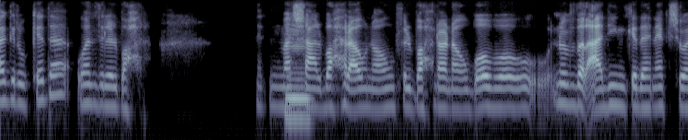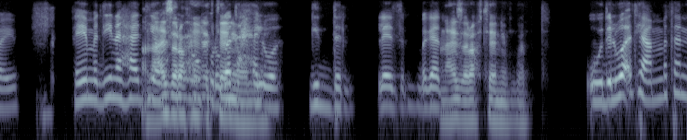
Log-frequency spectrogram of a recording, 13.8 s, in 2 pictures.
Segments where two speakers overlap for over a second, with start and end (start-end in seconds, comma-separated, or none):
8.3-9.6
